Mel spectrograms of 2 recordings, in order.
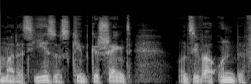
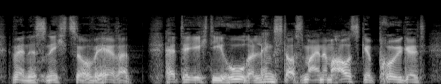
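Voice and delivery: father's angry retort, voice raised in pitch; angry call; 5 semitones higher than usual. A narrator's reading. Father answering his wife's plea about their daughter, angry call. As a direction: call it out in contempt. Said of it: "rief José".

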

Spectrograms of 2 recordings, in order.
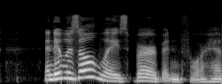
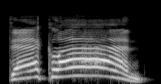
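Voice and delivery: shrill-pitched, drawn-out call in a faux voice; high-pitched yell; 7 dB louder than usual. A narrator's reading. Friend on deck calling down to him, high-pitched yell. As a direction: yell the name down, high and loud. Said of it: "high-pitched voice yelled down to him".

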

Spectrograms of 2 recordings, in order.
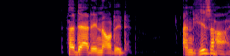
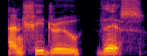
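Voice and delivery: ordinary delivery

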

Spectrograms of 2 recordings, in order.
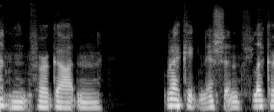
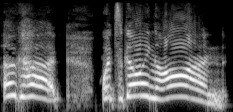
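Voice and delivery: panicked scream; 7 dB louder, slower than usual. Acted. Woman knocked down, panicking.

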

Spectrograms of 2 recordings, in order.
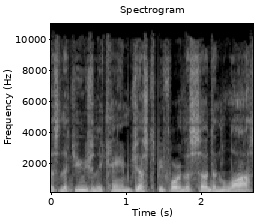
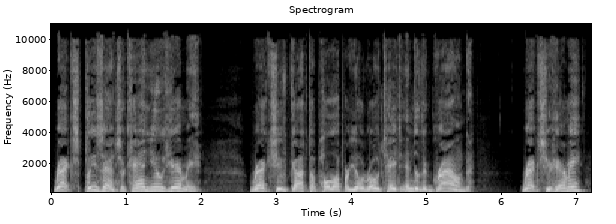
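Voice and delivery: raised, higher pleading calls over the radio; urgent radio calls; 6 semitones higher than usual. A narrator's reading. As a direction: call out urgently to a pilot who won't answer. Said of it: "kept calling over the radio".

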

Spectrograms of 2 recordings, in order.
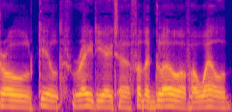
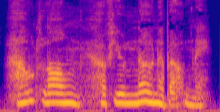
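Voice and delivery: voice shaking; 7 semitones higher than usual. A narrator's reading. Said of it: "Her voice shook".

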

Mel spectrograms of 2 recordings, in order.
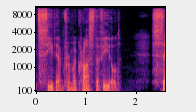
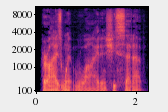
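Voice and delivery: plain reading voice

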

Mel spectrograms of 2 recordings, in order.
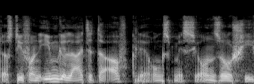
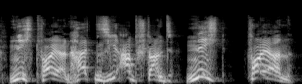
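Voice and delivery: high, desperate shouted command; screamed order; 4 dB louder, slower than usual. A narrator's reading. Squadron leader restraining his pilots, screaming. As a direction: yell to stop them attacking. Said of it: "schrie Hartfield".

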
